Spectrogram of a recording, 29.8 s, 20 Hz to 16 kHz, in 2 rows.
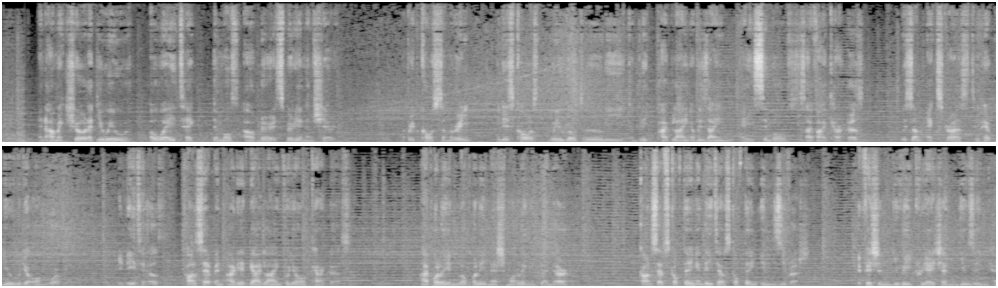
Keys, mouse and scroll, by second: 5.6 middle click, 10.8-11.1 scroll, 11.1 middle click, 11.2-12.6 typing, 14.4-16.1 typing, 15.8 scroll, 16.2 middle click, 16.7 middle click, 20.6-21.4 typing, 20.7 middle click, 21.5 right click, 21.8 alt+a, 21.9 Tab, 22.1 middle click, 22.2-22.8 scroll down 2, 22.3 middle click, 22.8 scroll down 2, 22.9 middle click.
